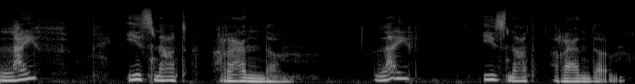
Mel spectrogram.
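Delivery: put-on sweet, gentle German accent. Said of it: "this sweet German voice".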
